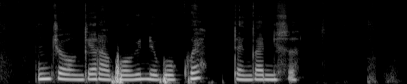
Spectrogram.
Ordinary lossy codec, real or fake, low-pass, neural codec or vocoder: none; fake; none; codec, 44.1 kHz, 7.8 kbps, Pupu-Codec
